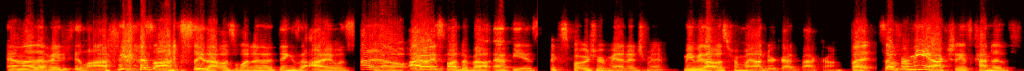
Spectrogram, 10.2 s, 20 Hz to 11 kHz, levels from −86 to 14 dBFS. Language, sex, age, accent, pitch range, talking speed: English, female, 20-39, American, 165-195 Hz, 245 wpm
